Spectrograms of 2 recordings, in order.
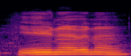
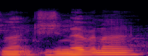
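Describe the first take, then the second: First: "You never know" said again louder, leaning on "You"; emphatic repeat. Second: Said in the usual way. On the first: Shown as a demonstration. Musing about space to viewers, emphatic "You". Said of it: "'cause you never know".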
